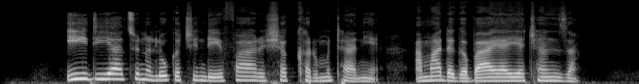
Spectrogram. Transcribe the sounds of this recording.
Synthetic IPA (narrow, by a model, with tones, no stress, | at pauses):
ʔiː˦dɪ˦jaː˦tʊ˦na˨loː˦kɐ˨t͡ʃɪ˦nda˨ja˦ɸaː˦ɽa˨ʃɐ˦kʰːɐ˨rmʊ˦tʰaː˨neː˦ | ʔa˨mːaː˦dɐ˨ɡa˨baː˦jaː˦jaː˦t͡ʃɐ˦nza˨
